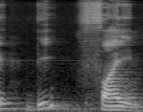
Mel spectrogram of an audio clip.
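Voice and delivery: slow डी fine, fine drawn out and stressed. Shown as a demonstration. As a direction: split it in two, light डी, strong fine. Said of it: "fine पे बहुत ज़्यादा stressed दिया जा रहा है". (Fine पर ज़ोर, डी हल्का)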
